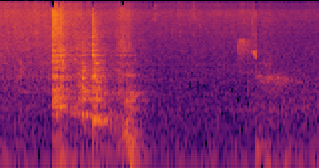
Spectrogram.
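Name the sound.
stirring onions frying in a pan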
